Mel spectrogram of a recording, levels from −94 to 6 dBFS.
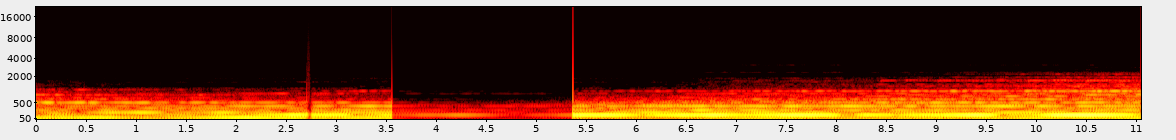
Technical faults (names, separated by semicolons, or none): short concealed packet loss; audio dropout to a faint residue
